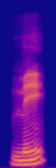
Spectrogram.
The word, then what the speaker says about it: mai: La pensation ici, c'est mais mais c'est le son hein, c'est la voyelle. Et mais attention, ce n'est pas ma Attention à ma. Dans certaines langues, on dit ma mais ici on dit mai.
